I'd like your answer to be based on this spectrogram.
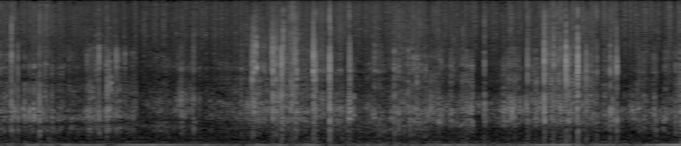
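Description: A fist-sized, soft green rubber squishy stress ball in a white string net is squeezed and kneaded by fingers and palm. The result is a quiet, continuous run of crinkly, crunchy squelches with sharp clicks scattered through it, over a steady low hum.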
